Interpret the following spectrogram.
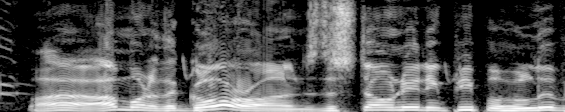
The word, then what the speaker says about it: Goron: If you want to hear more Goron gossip, head up to our city. No, Goron doesn't rhyme with moron for a reason.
